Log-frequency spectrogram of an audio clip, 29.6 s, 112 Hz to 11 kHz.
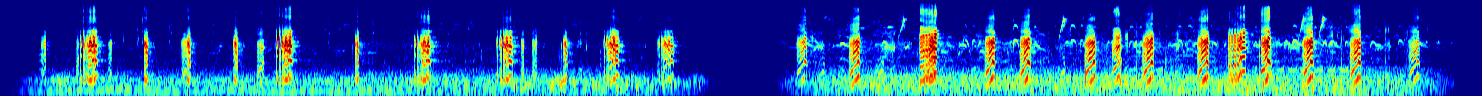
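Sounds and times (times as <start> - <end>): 
brant geese calling: 0.8 - 13.6, 15.8 - 28.9.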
